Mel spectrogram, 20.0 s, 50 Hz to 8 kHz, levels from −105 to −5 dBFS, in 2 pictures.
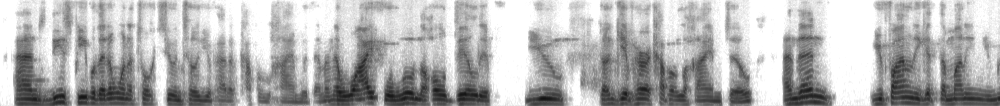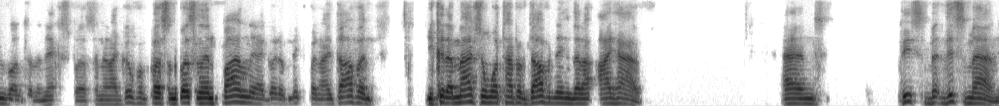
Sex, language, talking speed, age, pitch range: male, English, 245 wpm, 40-59, 115-150 Hz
